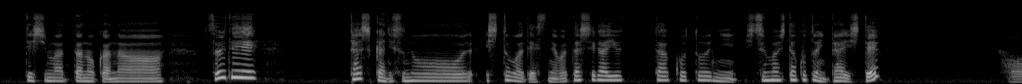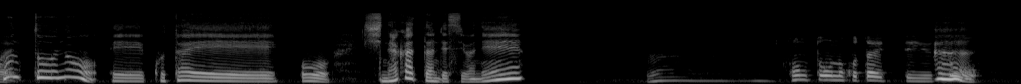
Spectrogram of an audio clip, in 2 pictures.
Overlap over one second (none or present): none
